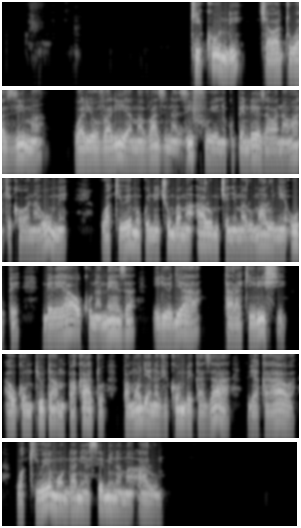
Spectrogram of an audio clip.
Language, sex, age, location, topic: Swahili, male, 18-24, Dar es Salaam, education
